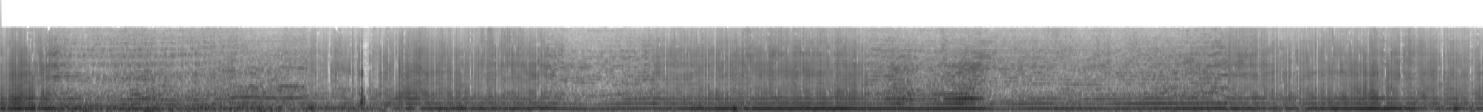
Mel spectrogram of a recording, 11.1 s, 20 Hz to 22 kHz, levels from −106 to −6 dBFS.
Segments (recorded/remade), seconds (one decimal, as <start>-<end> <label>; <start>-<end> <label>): 0.0-0.4 remade; 0.4-2.3 recorded; 2.3-4.1 remade; 4.1-4.9 recorded; 4.9-6.5 remade; 6.5-9.2 recorded; 9.2-11.1 remade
